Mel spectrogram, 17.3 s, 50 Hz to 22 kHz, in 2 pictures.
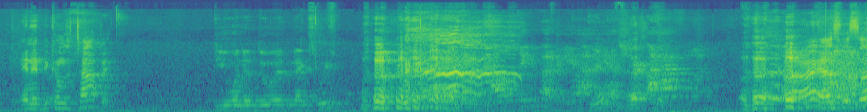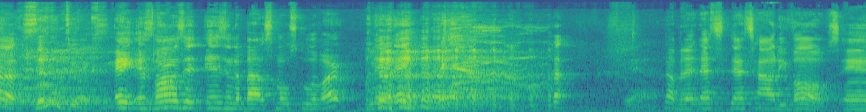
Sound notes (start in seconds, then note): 3.6 laughs; 12.3 panel laughs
